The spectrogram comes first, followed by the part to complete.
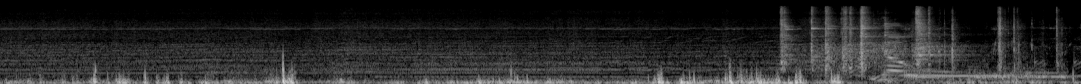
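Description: Wind buffeting the microphone in gusts, over the faint steady hum of a DJI Phantom 3 quadcopter's propellers. Near the end come a run of sharp clicks and a short falling tone.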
